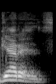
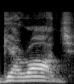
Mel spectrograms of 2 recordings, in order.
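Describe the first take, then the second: First: গ্যারেজ ending in a short "rez"; local "garage". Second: গ্যারাজ with long open "raazh" ending; English "garage". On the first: Teacher quotes how we know it, local pronunciation. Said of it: "আমরা জানি গ্যারেজ". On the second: Teacher models garage for learners, English pronunciation. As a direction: stretch the second syllable of গ্যারাজ. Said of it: "ইংলিশে তো বলে গ্যারাজ". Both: Shown as a demonstration.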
